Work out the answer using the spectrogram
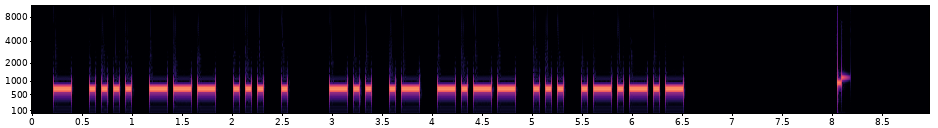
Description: Morse code, heard as a keyed tone, about 20 wpm, 700 Hz. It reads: THOSE DAYS.
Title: Sentences with 4-Word Phrases - 20wpm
